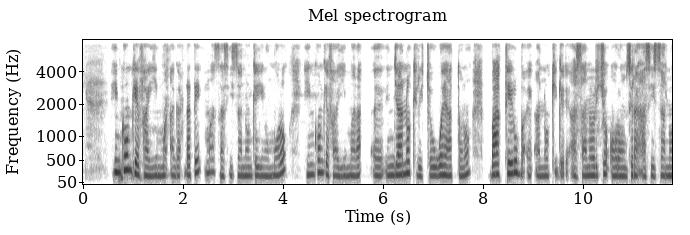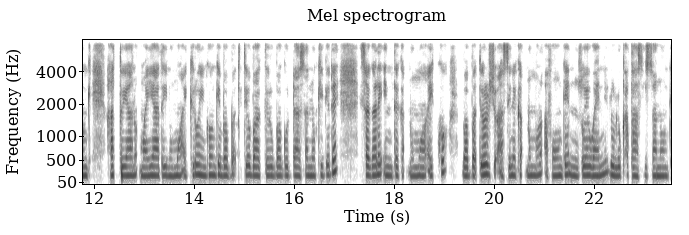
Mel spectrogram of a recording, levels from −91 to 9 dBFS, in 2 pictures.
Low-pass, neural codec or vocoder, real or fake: 7.2 kHz; vocoder, 22.05 kHz, 80 mel bands, WaveNeXt; fake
